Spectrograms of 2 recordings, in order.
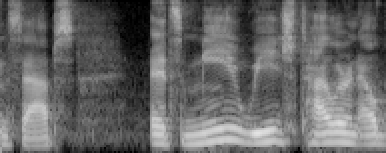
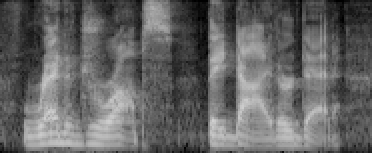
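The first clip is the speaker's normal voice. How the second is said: ordinary delivery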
